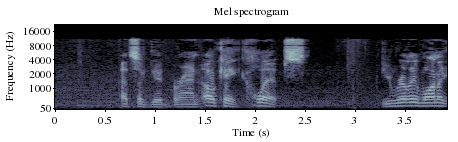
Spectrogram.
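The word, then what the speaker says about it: Klipsch: I'll link you the clips now. It doesn't look like it's pronounced clips, but that's how you say it.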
